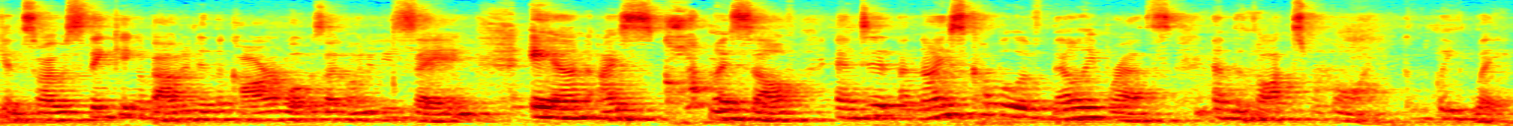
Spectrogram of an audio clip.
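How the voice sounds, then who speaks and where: A woman minister leading a breathing exercise during a church service, chatty and self-deprecating with gentle instructions. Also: lowish voice, a little hiss or hum. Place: church sanctuary. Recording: roomy hall, voice from far off, faint ambience.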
